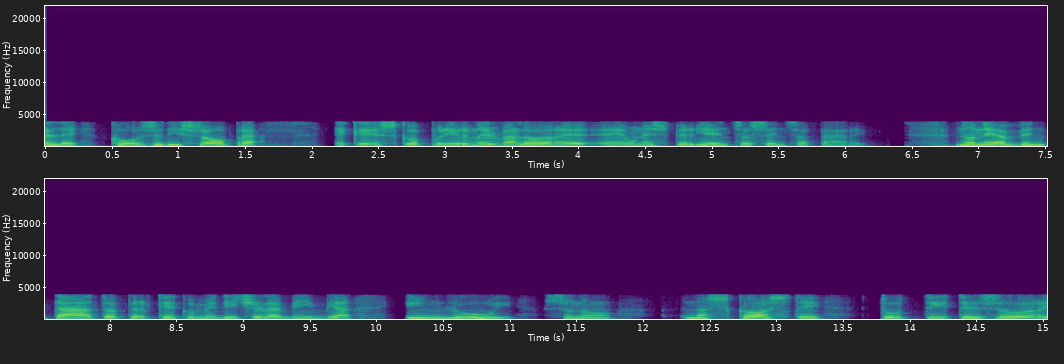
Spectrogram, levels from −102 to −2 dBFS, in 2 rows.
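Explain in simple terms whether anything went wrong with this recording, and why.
Nothing went wrong: the speech passed through a G.726 ADPCM telephone link, which drops everything above 3.8 kHz and so gives the narrow phone-line sound, and its coding noise is faint at most.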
